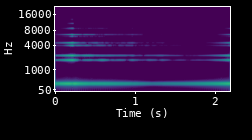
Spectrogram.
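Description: Electronic section-break sound effect: a steady low tone with faint bell-like high overtones, swelling up just after the start, dying down through the middle and swelling again near the end.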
